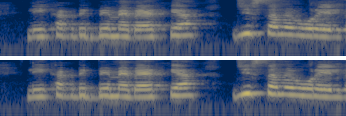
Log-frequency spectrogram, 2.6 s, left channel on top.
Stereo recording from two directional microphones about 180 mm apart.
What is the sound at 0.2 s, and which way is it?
Speech, 45° right (ahead or behind).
